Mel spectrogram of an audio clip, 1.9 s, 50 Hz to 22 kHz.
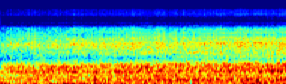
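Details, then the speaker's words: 1962 Ford Falcon, apparently 200ci six, just started after a long sit by pumping the carburettor: smooth even idle, low steady rumble, no ticks or misses — normal idle, runs like a champ. "There we go. Runs like a champ. Can't move it because it's got a flat tire, but she runs good."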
